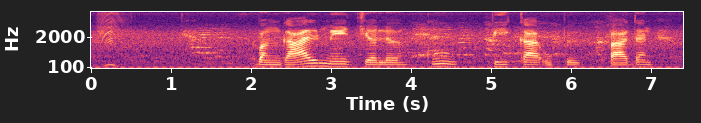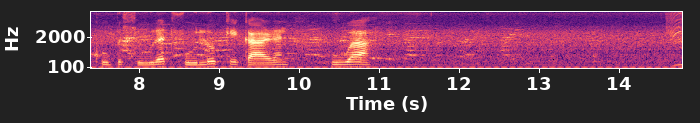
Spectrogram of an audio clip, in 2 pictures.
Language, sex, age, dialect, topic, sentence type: Hindi, male, 36-40, Kanauji Braj Bhasha, agriculture, statement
